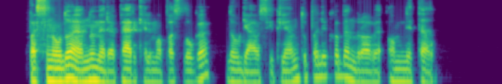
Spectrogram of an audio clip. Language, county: Lithuanian, Klaipėda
